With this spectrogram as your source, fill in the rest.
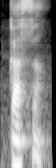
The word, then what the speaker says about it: casa: Before a vowel, the s sound is generally fully pronounced. Casa.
